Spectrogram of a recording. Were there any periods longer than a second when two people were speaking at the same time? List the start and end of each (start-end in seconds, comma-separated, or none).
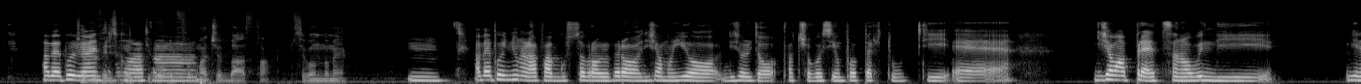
0.7-2.0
